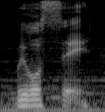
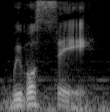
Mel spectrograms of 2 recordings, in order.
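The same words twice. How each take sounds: The two takes are said the same way.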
